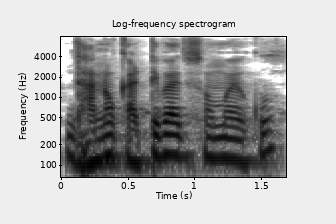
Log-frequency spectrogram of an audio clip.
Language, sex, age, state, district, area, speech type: Odia, male, 18-30, Odisha, Mayurbhanj, rural, spontaneous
